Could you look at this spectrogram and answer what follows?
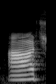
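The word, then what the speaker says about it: arch: अब इसको आर्क नहीं पढ़ेंगे। ठीक है? आर्क नहीं पढ़ेंगे। आर्च पढ़ेंगे।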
